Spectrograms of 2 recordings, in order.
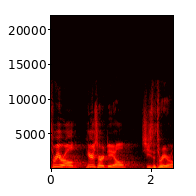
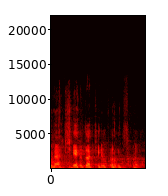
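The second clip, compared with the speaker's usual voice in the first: mock tearful helplessness; hammed-up teary defeat; smiling through tears; 3 dB quieter than usual. Dad failing to button toddler's sweater, mock tearful. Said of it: "smiling with tears".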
